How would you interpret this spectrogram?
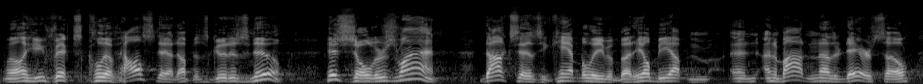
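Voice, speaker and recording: An actor playing a folksy Old West sheriff with an in a live radio play, stumbling over repeated words. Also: male voice, on the high side, animated, normal speed, fairly bright tone. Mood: eager, folksy. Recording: echoey theatre hall.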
